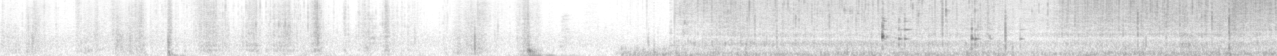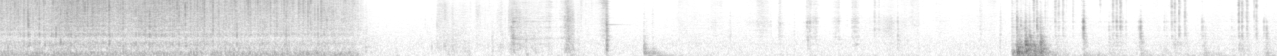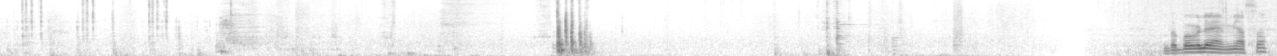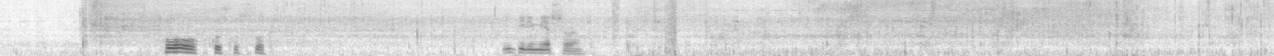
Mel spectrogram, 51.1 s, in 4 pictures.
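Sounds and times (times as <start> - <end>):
loud steady hiss: 36.4 - 49.9.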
